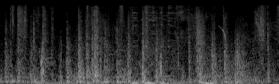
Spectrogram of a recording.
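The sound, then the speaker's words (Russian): Heavy gunfire rages in a war film battle scene as soldiers lay down dense fire, a continuous, loud crackle of overlapping automatic shots without pauses. “Бойцы ведут плотный огонь, Ларьков зигзагами бежит к углублению.”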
